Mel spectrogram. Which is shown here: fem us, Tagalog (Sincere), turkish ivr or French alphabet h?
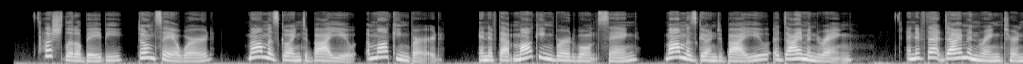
fem us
